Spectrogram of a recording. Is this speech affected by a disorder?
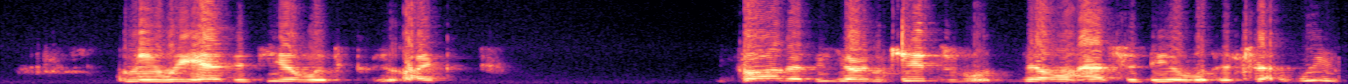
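Yes: cerebral palsy; cerebral palsy present since childhood, appearance likened to Parkinson's.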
